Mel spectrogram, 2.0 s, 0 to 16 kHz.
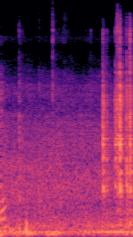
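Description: A ratchet wrench working on the strut-top nuts of a BMW E36: a couple of single clicks, then a quick run of sharp metallic clicks near the end.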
